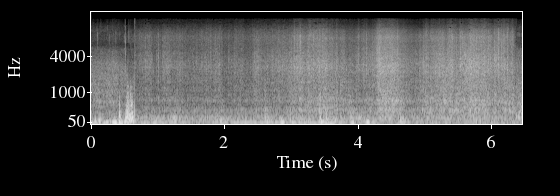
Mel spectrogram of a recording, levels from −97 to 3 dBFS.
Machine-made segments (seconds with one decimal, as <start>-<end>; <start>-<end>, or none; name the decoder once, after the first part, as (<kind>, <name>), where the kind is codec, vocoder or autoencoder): 3.6-5.3 (autoencoder, DAC-VAE)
